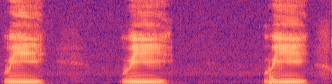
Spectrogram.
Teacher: 所以大概是从“呜，过渡到“一”这样的一个口型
